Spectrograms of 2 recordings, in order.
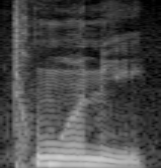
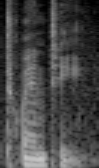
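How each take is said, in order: First: It is said with a rural Ohio twang. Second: It is said plainly, without a twang. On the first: The speaker calls it wrong. "not twenty" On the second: The speaker calls it right. "it's twenty"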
